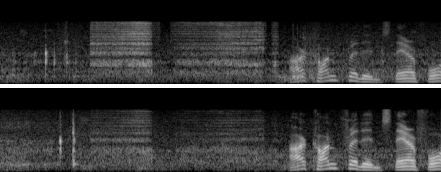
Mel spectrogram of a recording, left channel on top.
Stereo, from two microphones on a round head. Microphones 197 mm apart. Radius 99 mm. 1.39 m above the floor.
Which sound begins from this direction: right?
A man speaking, at 2.9 s.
